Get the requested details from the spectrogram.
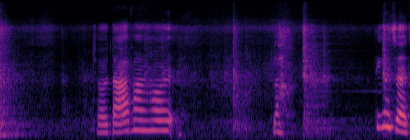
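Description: An oven door swings open with a soft creak.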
